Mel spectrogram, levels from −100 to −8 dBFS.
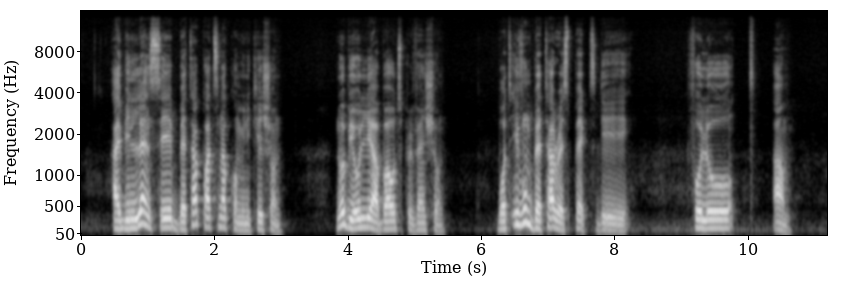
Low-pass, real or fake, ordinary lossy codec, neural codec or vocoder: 14.4 kHz; fake; none; vocoder, 44.1 kHz, 128 mel bands every 256 samples, BigVGAN v2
